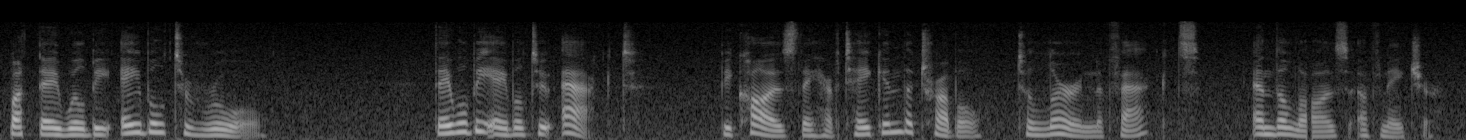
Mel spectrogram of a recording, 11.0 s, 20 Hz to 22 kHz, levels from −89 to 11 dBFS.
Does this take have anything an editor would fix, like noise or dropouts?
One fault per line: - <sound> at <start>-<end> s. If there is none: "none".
- dropout at 9.8-9.8 s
